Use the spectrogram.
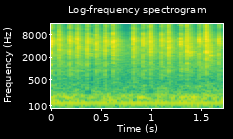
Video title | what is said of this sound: Nov 2017 BoxyCharm Unboxing // The Vanity Mirror | you can hear there's something in there that helps shake it up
